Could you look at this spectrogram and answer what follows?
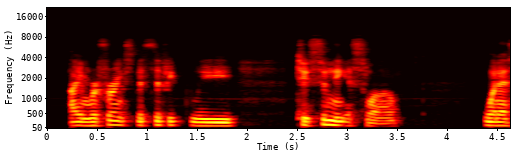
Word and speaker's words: Islam: Unfortunately, many people don't even know that Islam is more accurately pronounced Islam with an S sound rather than Islam with a Z sound.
